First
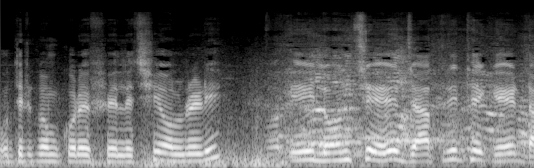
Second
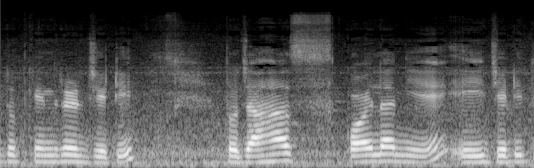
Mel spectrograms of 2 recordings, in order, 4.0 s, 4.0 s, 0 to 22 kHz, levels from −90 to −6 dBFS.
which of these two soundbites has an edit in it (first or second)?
first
